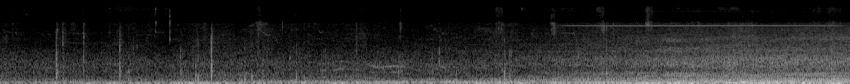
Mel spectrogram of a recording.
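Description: From 5.53 s to the end there's a feedback whistle, a thin steady 6.2 kHz tone well below the sound, likely a speaker-to-mic loop hovering at the edge of feedback.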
